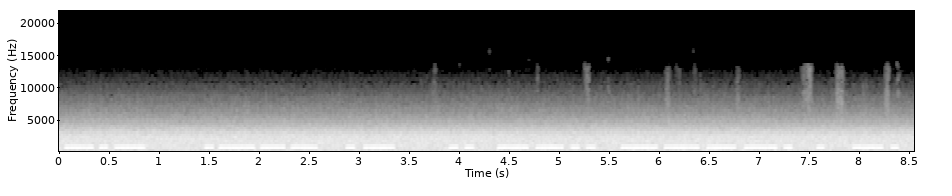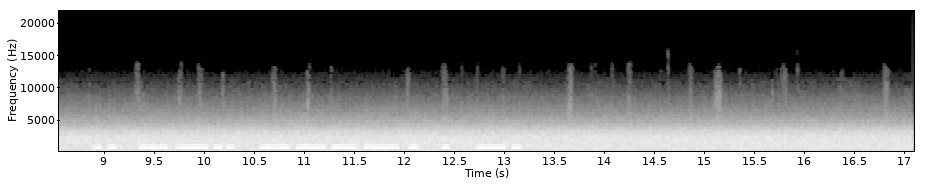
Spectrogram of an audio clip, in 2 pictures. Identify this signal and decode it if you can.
Morse code, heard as a keyed tone, hand-sent with a straight key, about 16 wpm, 840 Hz, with radio static. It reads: … JA IZ9EN IZ9EN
